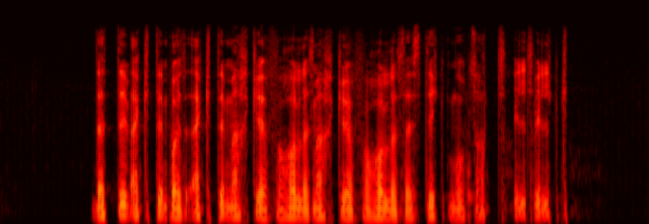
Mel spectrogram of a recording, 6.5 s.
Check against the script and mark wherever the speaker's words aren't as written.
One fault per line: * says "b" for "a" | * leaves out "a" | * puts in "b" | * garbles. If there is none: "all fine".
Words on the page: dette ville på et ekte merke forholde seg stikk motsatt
* says "ekte" for "ville"
* puts in "merke forholde"
* garbles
